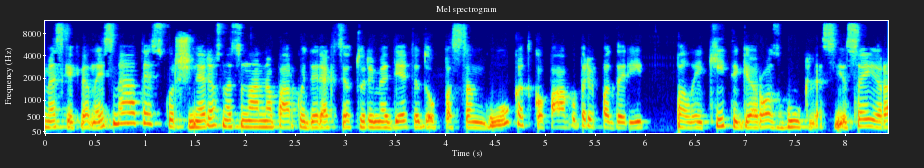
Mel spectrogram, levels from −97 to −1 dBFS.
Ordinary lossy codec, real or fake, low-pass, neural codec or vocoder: MP3, 64 kbps; real; 10.8 kHz; none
